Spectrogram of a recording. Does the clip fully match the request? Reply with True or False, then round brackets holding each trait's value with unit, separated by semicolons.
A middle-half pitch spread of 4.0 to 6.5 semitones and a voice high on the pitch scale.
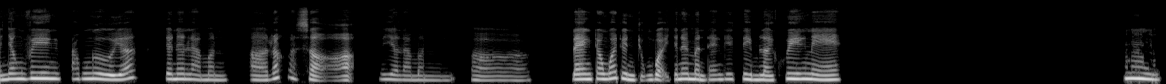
False (3.3 semitones; 230 Hz)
